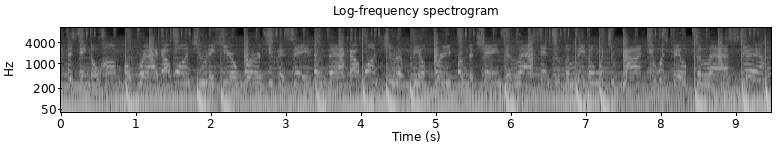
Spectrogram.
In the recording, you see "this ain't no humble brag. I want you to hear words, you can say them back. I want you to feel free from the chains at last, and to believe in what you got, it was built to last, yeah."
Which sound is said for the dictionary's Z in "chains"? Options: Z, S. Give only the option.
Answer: Z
